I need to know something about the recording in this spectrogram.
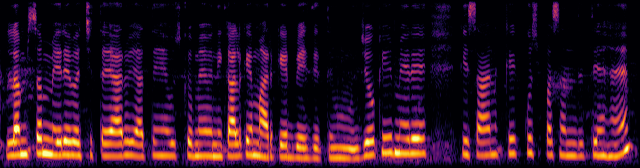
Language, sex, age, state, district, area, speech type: Hindi, female, 30-45, Uttar Pradesh, Varanasi, rural, spontaneous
